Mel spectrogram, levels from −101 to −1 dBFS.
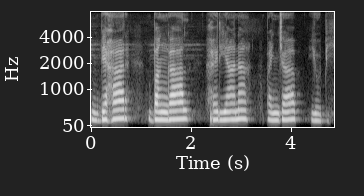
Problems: background sounds at intervals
